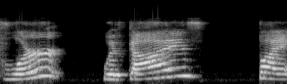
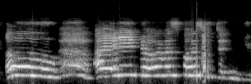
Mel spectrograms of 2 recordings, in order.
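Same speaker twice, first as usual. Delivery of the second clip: high, quick imitation of a feeble excuse; mock innocence; 6 semitones higher than usual. Imitating the coworker she chewed out, mock-innocent and high. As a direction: play dumb in a mocking higher voice.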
